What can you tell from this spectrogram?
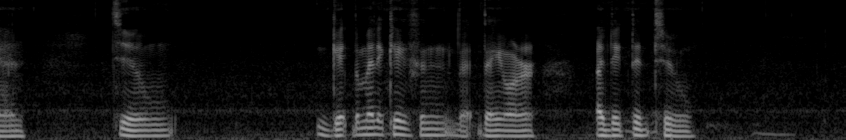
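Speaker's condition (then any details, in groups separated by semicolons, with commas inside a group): Cerebral palsy; scoliosis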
